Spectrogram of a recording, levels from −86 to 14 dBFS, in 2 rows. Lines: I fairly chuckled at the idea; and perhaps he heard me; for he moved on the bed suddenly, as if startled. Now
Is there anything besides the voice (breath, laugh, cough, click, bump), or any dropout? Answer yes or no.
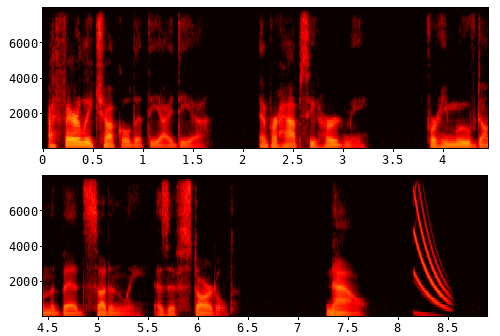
yes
